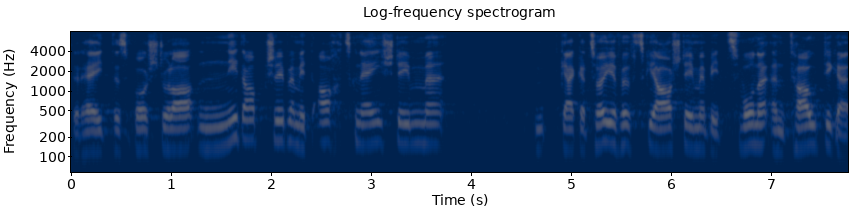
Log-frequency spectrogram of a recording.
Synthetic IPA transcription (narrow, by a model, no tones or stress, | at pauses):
d̥ɪɾhɛɪt̚dəspɔʃtulɑːtnɪdɑpkʃɾɪbəmɪtɑχt͡sknɛɪʃtɪmːə | ɡ̥æɡ̥ət͡svœʏəfʏft͡skiɑːʃtɪmːəbɪt͡sʋonəʔɛnthɑwtɪɡə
